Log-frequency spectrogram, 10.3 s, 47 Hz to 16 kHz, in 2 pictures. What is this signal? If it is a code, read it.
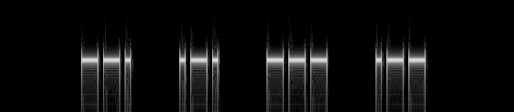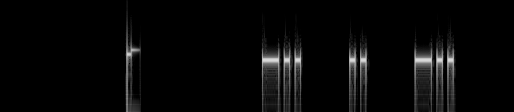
Morse code, heard as a keyed tone, about 22 wpm, spaced as for 13 wpm, 700 Hz. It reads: GROW DID
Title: 3x Character Spacing - Top 300 Words - 22wpm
